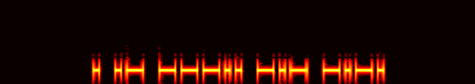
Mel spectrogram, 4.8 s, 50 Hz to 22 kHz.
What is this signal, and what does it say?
Morse code, heard as a keyed tone, about 22 wpm, 700 Hz. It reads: EA8KC
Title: DXCC-100 Call Signs - 5 Characters - Repeated 2x - 22wpm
